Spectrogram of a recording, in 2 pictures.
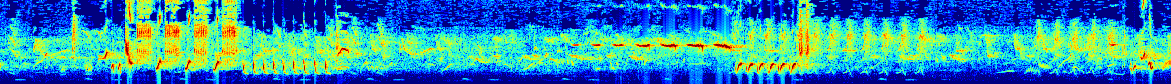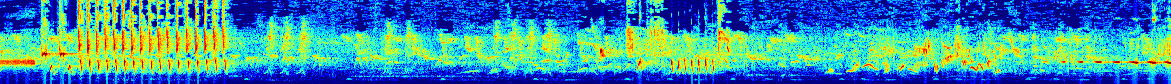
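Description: Songbirds singing: loud, rapid trilled songs come four or five times, several seconds apart, over a quieter background of chirping.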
